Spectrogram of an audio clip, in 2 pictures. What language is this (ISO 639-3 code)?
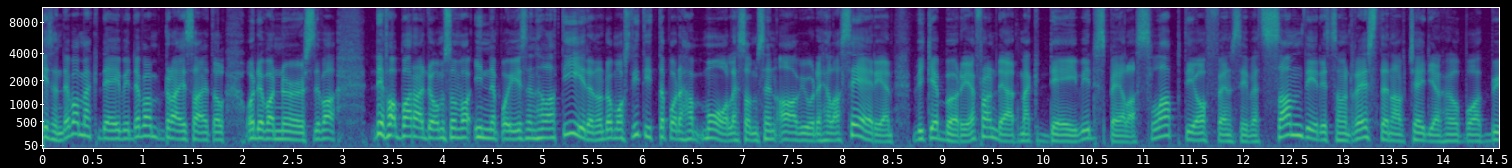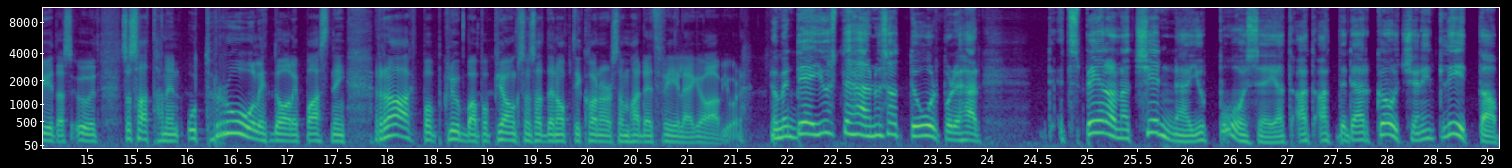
swe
